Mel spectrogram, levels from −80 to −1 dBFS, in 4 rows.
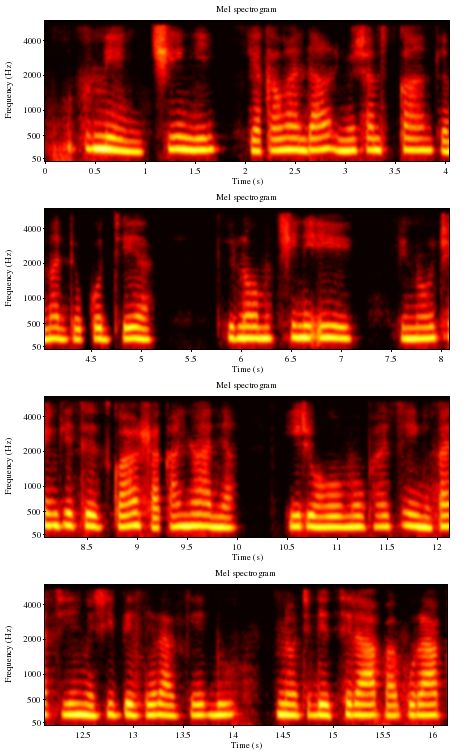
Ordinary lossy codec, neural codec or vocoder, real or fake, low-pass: AAC, 24 kbps; codec, 16 kHz, about 1 kbps, DyCAST, with the encoder's durations; fake; 5.4 kHz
